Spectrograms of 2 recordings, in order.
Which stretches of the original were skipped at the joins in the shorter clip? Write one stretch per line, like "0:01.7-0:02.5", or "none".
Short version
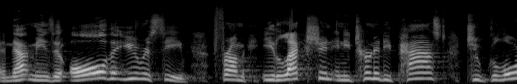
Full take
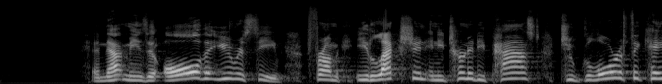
none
